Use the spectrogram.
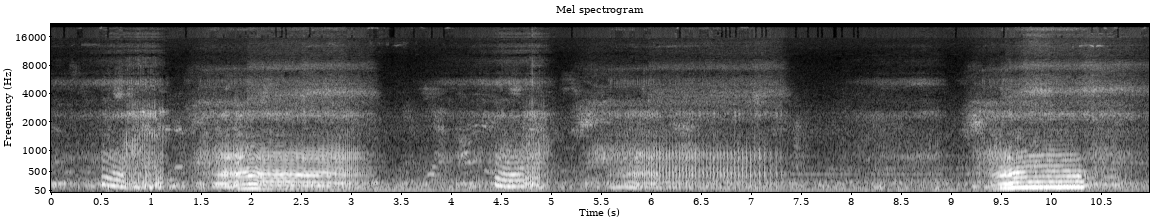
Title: The Neverending Snorey #snore #sawingwood #naptime #cozy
